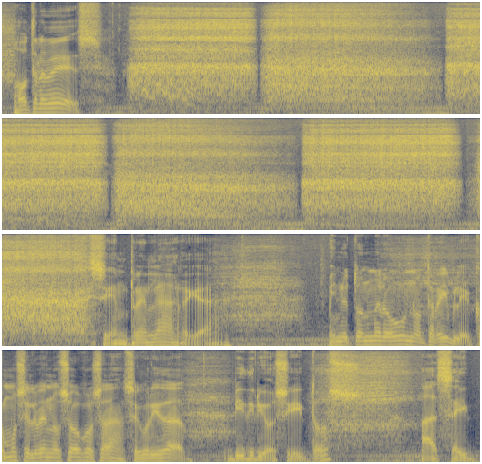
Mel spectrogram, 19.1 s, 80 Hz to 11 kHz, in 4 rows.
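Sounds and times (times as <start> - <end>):
speech: 0.1 - 1.5, 10.6 - 12.0, 12.8 - 19.1
patient doing strong intense deliberate breathing: 1.2 - 10.7, 11.6 - 14.8, 16.0 - 16.8, 17.5 - 18.6.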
